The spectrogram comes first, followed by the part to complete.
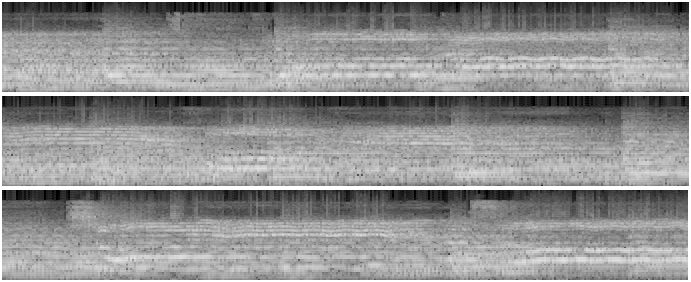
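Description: Gospel choir singing a worship song, led by women's voices holding long notes with vibrato, amplified through microphones.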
